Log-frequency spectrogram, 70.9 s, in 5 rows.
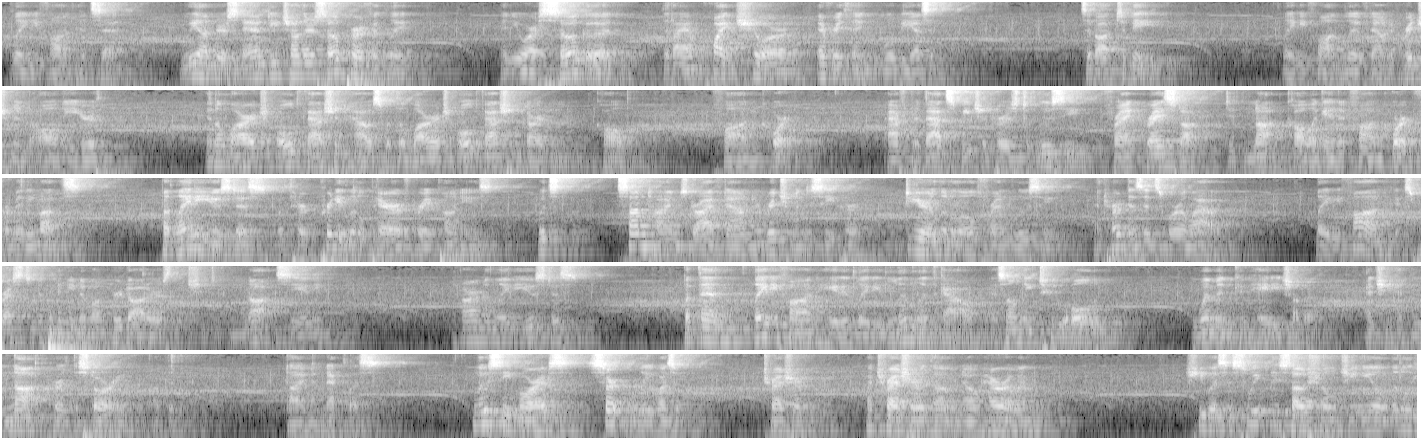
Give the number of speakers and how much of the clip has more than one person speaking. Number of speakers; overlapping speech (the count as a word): one, no overlap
